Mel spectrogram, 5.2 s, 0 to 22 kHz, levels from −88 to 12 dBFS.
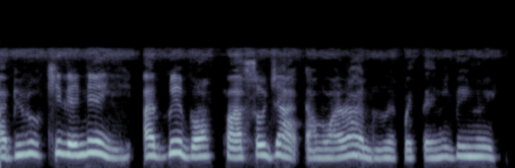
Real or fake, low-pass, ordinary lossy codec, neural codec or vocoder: fake; none; none; codec, 16 kHz, 2 kbps, FreqCodec, larger model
